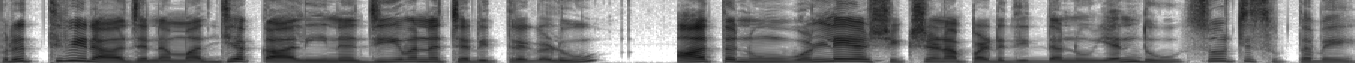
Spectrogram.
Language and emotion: Kannada, neutral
